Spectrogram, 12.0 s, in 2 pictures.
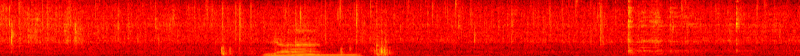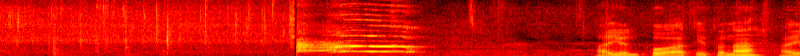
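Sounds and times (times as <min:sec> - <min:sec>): patties sizzling in oil: 0:00.0 - 0:08.3.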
